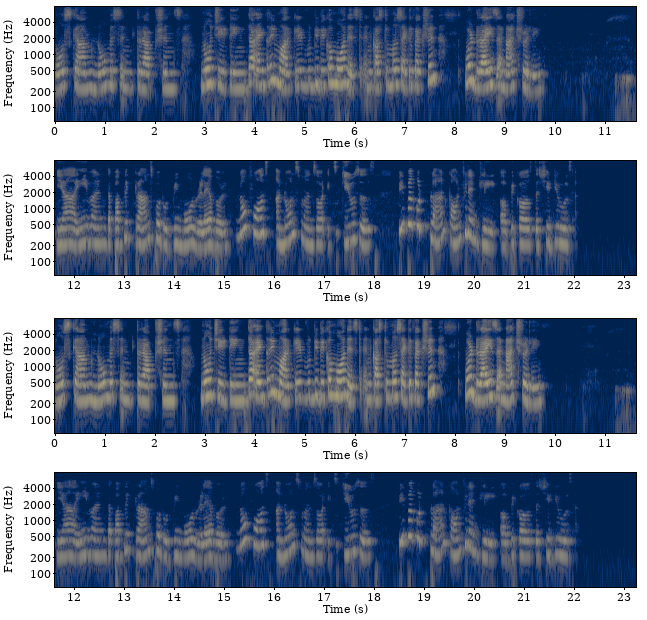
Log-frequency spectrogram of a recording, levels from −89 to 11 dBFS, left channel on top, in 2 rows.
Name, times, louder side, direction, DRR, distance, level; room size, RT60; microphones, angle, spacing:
voice 1, 0.0-7.8 8.2-9.7, right 3 dB, 90° right, 0.6 m, -29 dB
voice 2, 11.3-18.0 18.5-22.0, left 4 dB, 55° left, 0.3 m, -36 dB
2.4 x 2.4 x 2.3 m
head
